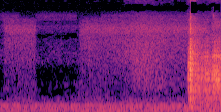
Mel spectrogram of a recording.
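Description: Quiet room tone, then near the end a single sharp click followed by a brief scraping rustle as a syringe and medication vial are handled on a countertop.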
